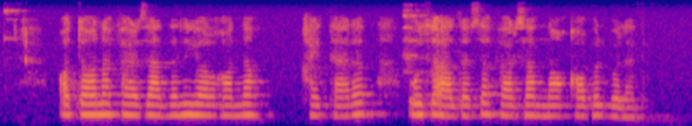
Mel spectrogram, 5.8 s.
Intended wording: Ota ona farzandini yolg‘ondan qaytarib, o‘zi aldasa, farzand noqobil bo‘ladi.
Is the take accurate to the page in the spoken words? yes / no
yes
